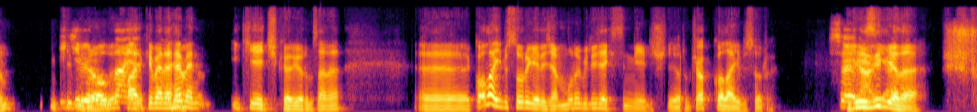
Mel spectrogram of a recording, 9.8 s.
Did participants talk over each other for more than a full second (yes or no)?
yes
